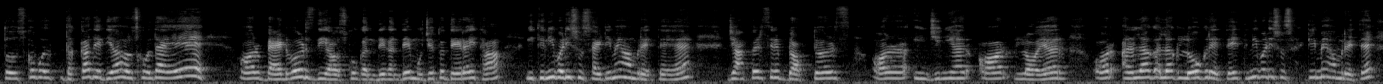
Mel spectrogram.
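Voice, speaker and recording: A woman's voice: high-pitched, a little fast. A middle-aged woman vlogger telling an agitated personal story to the camera. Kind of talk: emotional personal account to camera.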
